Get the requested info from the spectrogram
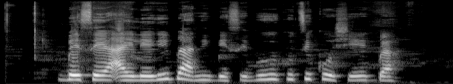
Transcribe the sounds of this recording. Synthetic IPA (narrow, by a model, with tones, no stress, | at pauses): ɡ͡be˨se˨a˨i˨le˨ɾi˨˦ɡ͡bɾa˦˨nĩ˧ɡ͡be˨se˨bu˨˦ɾu˦ku˦ti˦ko˦˨ʃe˧˦ɡ͡ba˧˨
